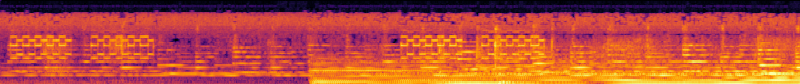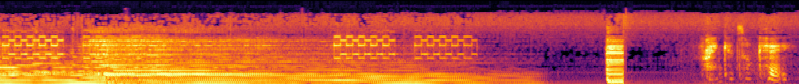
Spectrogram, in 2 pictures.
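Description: A cell phone rings in a steady, repeating electronic tone for several seconds, loud and close, then cuts off, followed by a brief sharp knock and faint movement.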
